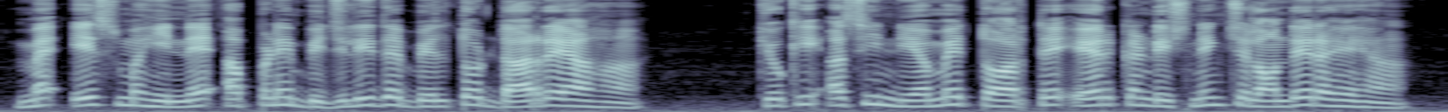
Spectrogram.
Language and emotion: Punjabi, fearful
